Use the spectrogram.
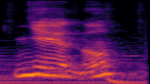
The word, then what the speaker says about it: njeno: Njeno. In Croatian means hers, and it is like N in the news.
